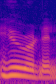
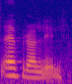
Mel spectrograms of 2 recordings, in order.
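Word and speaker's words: Euralille: It's not Euralil, it's Evralil. Evralil, by the French architect and critic Valéry Didelon.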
